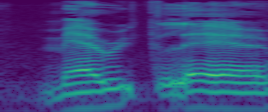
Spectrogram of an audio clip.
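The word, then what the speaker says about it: Marie Claire: Usando pseudônimos, três mulheres deram depoimentos à revista Mari Clary. É assim que pronuncia? Não é, um, é assim que pronuncia? Mary Claire.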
